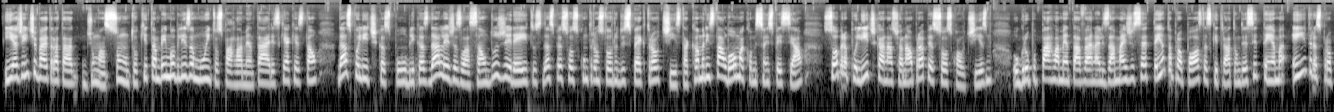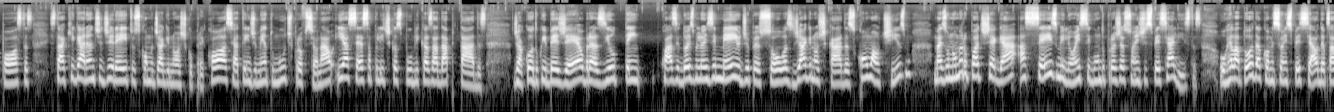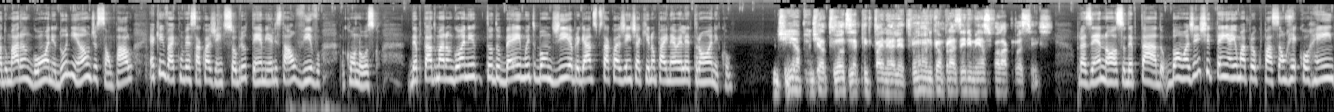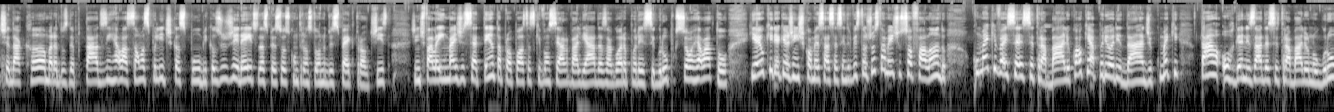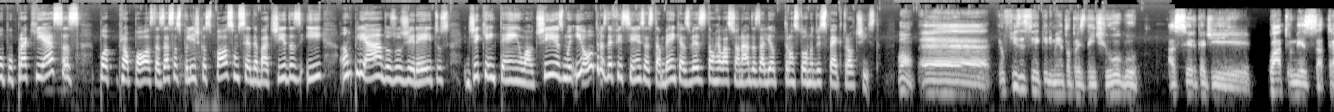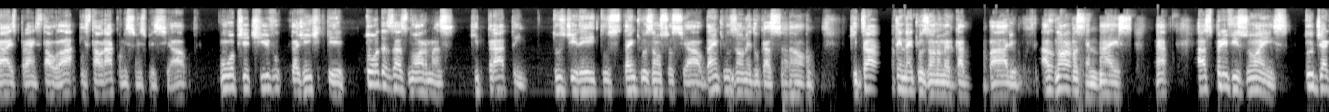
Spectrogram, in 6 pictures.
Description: Entrevista - Dep. Marangoni (União-SP)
